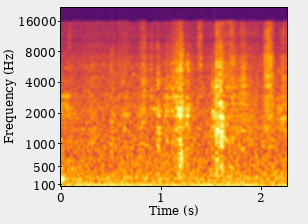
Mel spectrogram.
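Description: Near silence, with a couple of faint rustles of cards being handled past the middle.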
